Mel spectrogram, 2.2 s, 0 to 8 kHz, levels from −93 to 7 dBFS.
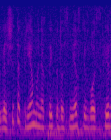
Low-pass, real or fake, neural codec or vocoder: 7.2 kHz; fake; vocoder, 22.05 kHz, 80 mel bands, WaveNeXt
